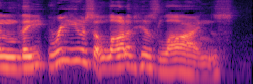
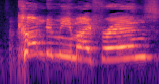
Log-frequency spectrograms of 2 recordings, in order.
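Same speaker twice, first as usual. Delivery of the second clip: mock shrill, very high screaming; 12 semitones higher than usual. Retelling how the villain calls his dogs, imitating Loki screaming.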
